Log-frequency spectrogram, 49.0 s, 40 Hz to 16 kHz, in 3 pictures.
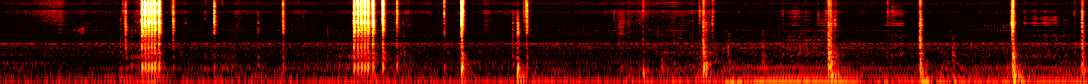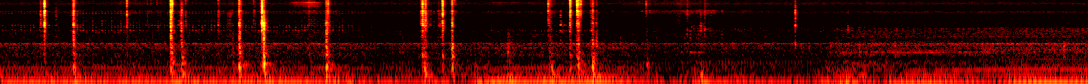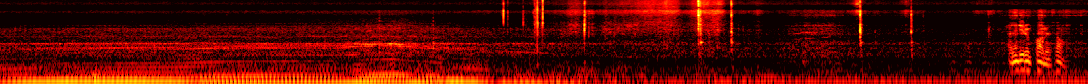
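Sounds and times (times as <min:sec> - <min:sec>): car engine idling and revving: 0:00.0 - 0:48.9.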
